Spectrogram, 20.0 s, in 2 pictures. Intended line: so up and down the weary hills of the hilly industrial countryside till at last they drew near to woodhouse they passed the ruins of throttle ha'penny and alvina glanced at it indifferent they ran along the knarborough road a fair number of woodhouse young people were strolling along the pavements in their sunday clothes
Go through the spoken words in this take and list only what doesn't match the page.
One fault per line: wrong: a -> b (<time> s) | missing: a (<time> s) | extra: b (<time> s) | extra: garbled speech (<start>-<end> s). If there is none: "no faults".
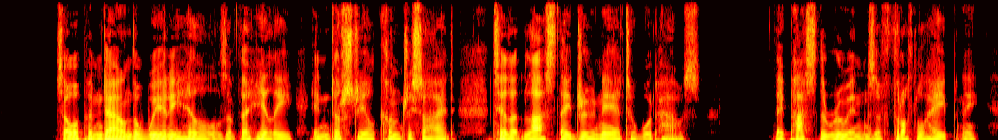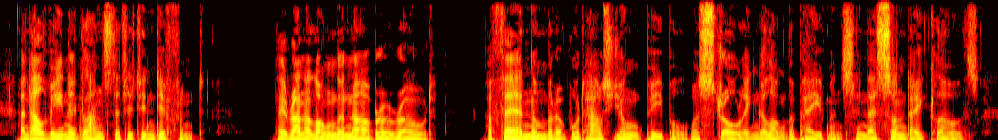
no faults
